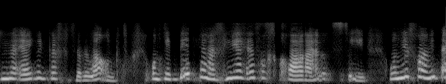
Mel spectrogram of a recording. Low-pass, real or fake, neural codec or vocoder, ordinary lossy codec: 7.2 kHz; fake; codec, 16 kHz, 0.5 kbps, FreqCodec, smaller model; MP3, 96 kbps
